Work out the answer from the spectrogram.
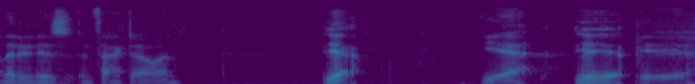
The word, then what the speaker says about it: Owen: And if you're reading that name, it is pronounced Owen.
